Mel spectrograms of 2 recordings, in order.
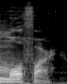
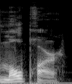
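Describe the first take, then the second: First: The middle consonant is an f sound. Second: The middle consonant is a p sound. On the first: The speaker calls it wrong. "no Mofar" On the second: The speaker calls it right. "se pronuncia Mopar"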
